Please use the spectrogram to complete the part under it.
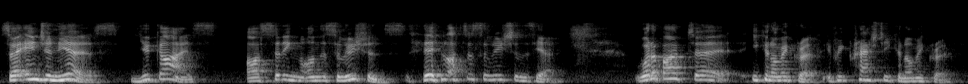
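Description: A man giving an interactive public lecture as a professor, lively and animated, often restarting his sentences and adding wry asides. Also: high-pitched, moderate pace. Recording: dull lo-fi recording.

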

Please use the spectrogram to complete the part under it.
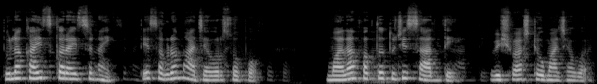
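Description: A woman's voice: on the high side, moderate pace, a little mellow, natural voice. A woman voicing an older father-in-law in a read-aloud romance, firm and fatherly. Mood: tender. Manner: firm then tender, fatherly.

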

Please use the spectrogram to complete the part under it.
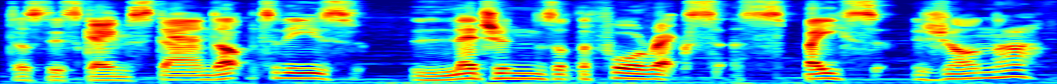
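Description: This medium-pitched male voice is slow and a bit bright. He's British, offering meandering, unscripted commentary on a video game with a dry, mock-indignant air, while background music plays.

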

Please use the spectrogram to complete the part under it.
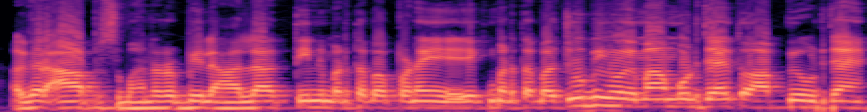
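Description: Earnest, high-voiced male religious teacher. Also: flat delivery. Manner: earnest and emphatic, repeats key points step by step. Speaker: Islamic scholar. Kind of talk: religious instruction.

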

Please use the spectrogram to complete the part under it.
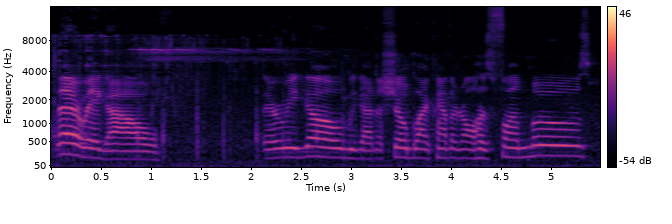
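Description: A man hosting a casual gameplay video, narrating his moves in a playful, excitable way and chatting with his child at home. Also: fairly high pitch, a little slow. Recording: noisy home recording.

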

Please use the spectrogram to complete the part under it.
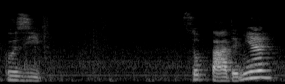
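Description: A woman teaching young children in a video lesson, dictating words slowly and spelling them out syllable by syllable. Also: medium pitch, expressive, a little hiss or hum. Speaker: primary school teacher.

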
